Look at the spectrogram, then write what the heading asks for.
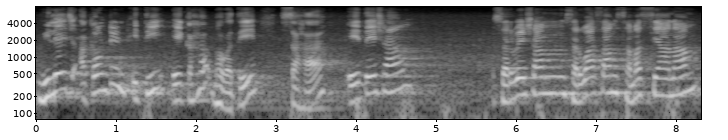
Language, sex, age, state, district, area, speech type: Sanskrit, male, 18-30, Karnataka, Uttara Kannada, rural, spontaneous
